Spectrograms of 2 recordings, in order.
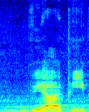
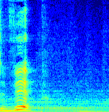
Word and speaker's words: VIP: What's VIP? Ike. Ike, sure. I don't like that pronunciation. It doesn't roll off the tongue as well. He pronounces the acronym as a word rhyming with zip.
